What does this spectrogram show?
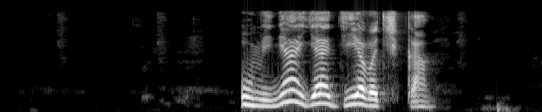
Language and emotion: Russian, positive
